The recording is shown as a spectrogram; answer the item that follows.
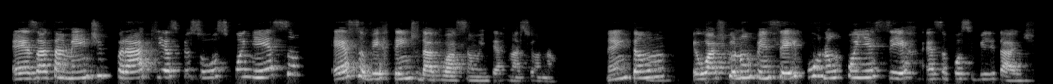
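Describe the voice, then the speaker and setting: A woman talks in a high pitch. Her voice makes very wide pitch swings. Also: moderate pace. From Brazil. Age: 30s. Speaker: diplomat. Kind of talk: interview on live stream.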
